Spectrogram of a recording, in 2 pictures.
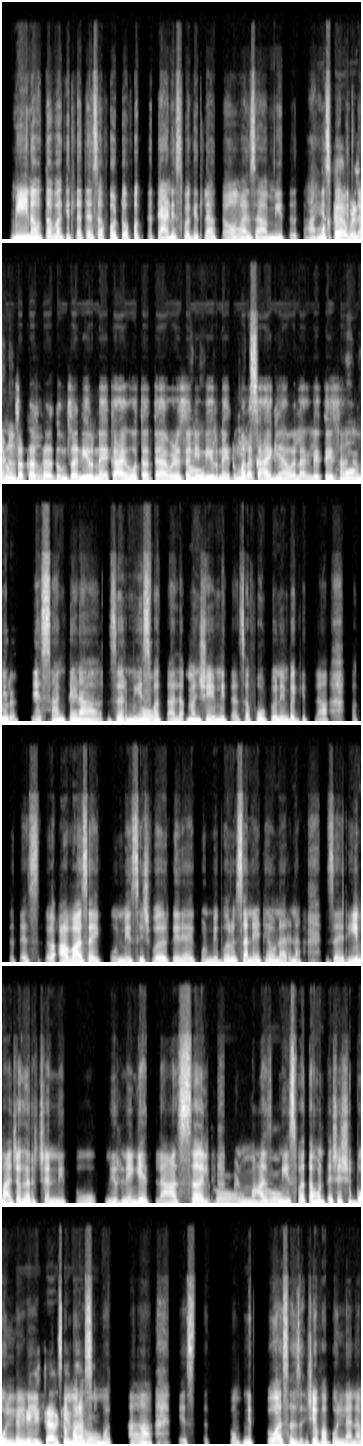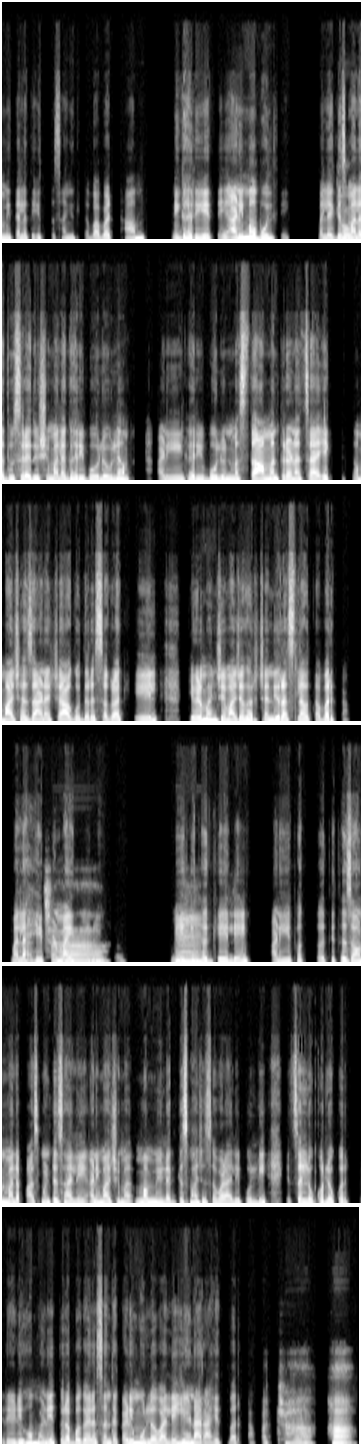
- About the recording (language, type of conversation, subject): Marathi, podcast, एका फोन कॉलने तुमचं आयुष्य कधी बदललं आहे का?
- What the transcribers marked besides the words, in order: tapping; other noise; drawn out: "अच्छा!"; surprised: "अच्छा!"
